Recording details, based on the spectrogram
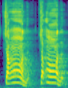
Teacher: के बाद आए जैसे चंद चंद तो लग रहा है ना मुख से भी बोल रहे हो नाक से भी बोल रहे हो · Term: अनुनासिक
